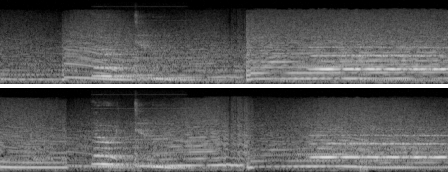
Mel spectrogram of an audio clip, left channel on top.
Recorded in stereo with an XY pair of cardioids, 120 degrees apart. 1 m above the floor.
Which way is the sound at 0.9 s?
25° right.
